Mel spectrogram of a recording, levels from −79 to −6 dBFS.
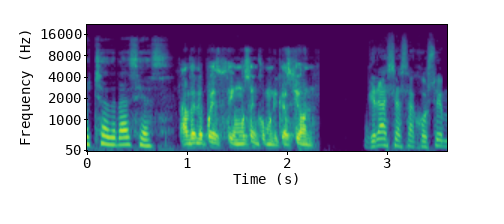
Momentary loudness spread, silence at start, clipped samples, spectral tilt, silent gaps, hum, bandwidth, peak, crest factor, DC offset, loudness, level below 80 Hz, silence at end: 8 LU; 0 s; under 0.1%; -3.5 dB/octave; none; none; 16 kHz; -4 dBFS; 16 dB; under 0.1%; -20 LUFS; -56 dBFS; 0 s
